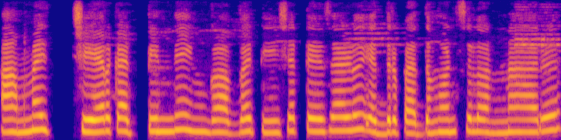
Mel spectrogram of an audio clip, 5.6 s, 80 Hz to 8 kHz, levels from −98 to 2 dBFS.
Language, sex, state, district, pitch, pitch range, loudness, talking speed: Telugu, female, Andhra Pradesh, Srikakulam, 260 Hz, 250-275 Hz, -15 LUFS, 140 wpm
